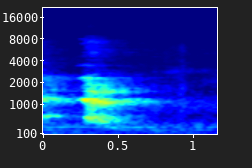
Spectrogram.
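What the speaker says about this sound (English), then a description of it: "I'm gonna put these puppies back up so these dogs can be quiet." A single short bark from a dog among dogs and puppies kept outdoors at night, one close yelp fading into a quiet background.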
